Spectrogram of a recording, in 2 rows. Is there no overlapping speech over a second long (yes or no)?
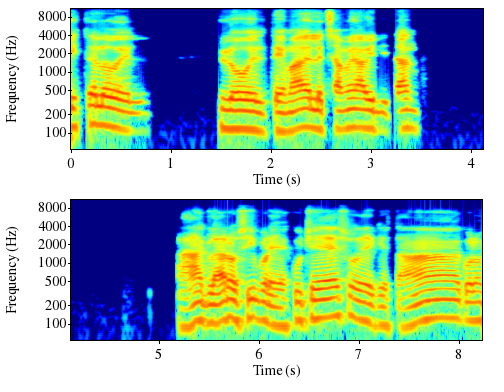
yes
